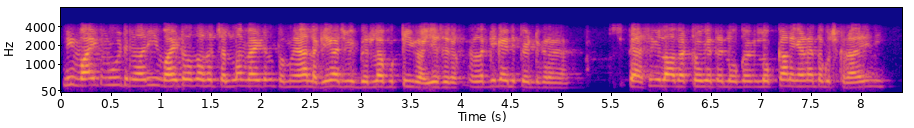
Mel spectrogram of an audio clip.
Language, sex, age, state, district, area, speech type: Punjabi, male, 18-30, Punjab, Fazilka, urban, conversation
